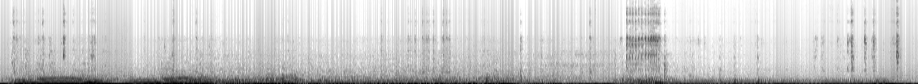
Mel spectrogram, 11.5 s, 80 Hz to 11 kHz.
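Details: 2008 Honda Accord coupe on BC BR coilovers, driving: sharp knocks over each bump from the rear coilovers since installation; end links, sway bar, bushings, top nut and mounting bolts ruled out.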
